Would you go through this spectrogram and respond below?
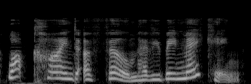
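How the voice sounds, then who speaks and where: A woman's voice: high-pitched, very animated, measured pace, breathy edge, no room sound, pitched above the performer's own voice, heavily acted. A woman voicing a stern, protective elder sister in an audiobook, with a grim, commanding manner. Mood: grim, shocked.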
